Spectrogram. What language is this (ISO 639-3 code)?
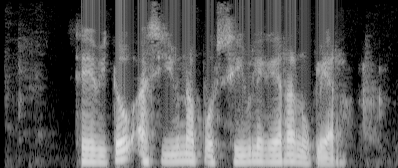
spa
